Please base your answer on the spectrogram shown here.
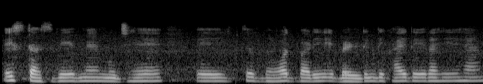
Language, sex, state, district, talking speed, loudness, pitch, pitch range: Hindi, female, Bihar, Bhagalpur, 150 wpm, -26 LUFS, 160 Hz, 155-165 Hz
